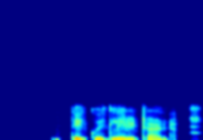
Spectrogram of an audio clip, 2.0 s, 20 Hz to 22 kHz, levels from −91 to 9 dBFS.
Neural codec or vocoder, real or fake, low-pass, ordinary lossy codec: none; real; 5.4 kHz; Opus, 32 kbps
